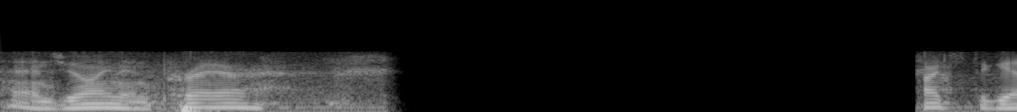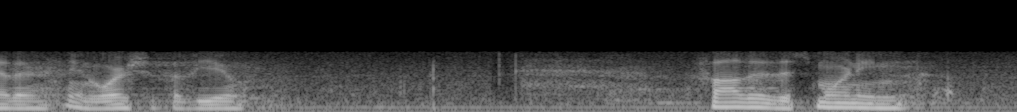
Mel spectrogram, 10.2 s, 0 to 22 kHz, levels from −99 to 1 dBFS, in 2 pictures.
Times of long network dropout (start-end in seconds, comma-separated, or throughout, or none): 1.92-4.64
